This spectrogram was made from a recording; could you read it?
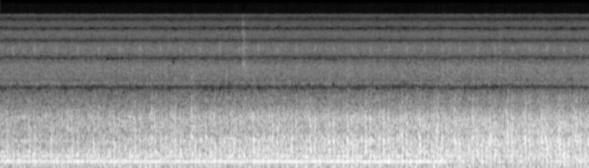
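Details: Vintage TAT (Wing Tat) Mistral ceiling fan with cast iron spinner motor, running on the workbench after a repair: steady, even low motor hum with no knock or tick, the earlier noise gone; normal running.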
